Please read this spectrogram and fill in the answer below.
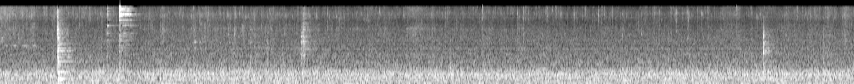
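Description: Onions frying in lard in a cast iron skillet, a steady sizzle. There are two sharp clicks or knocks about a second in, and fainter ones later.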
